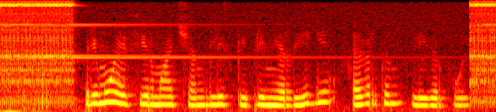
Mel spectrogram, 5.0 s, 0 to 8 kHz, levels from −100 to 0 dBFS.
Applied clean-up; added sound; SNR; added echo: none; Telephone; 5 dB; none.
